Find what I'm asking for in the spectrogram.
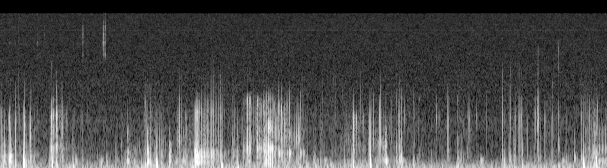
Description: I know this video is a little short but I do plan on uploading a longer video within the next day or two, anyways here’s my hungry belly!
